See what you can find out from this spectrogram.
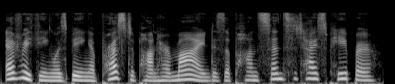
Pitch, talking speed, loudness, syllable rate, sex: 210 Hz, 165 wpm, -19 LUFS, 6.0 syllables/s, female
